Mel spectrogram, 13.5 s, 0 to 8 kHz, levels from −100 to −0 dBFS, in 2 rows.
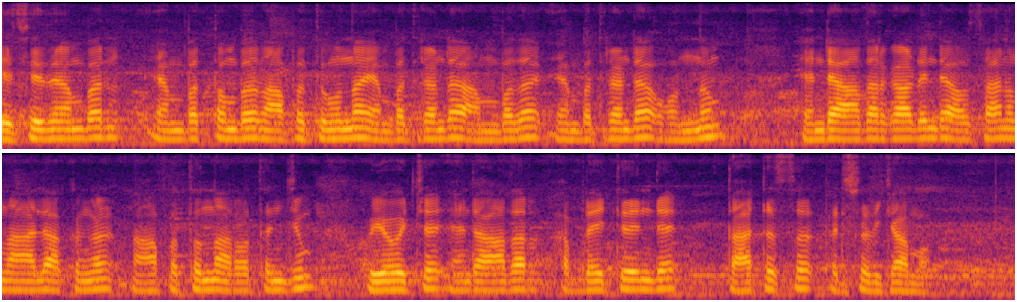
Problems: none marked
